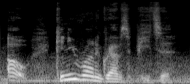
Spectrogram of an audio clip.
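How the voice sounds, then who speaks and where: An actor playing a wry young American mercenary in a video game, talking in terse, casual street slang. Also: male voice, mid-range voice, very animated, fast talker, noisy background, lightly acted. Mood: wry, teasing.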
